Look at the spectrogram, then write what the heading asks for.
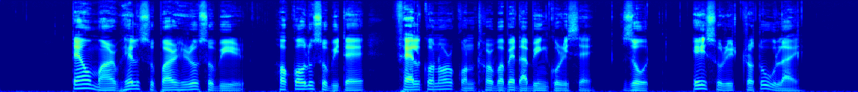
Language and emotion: Assamese, neutral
